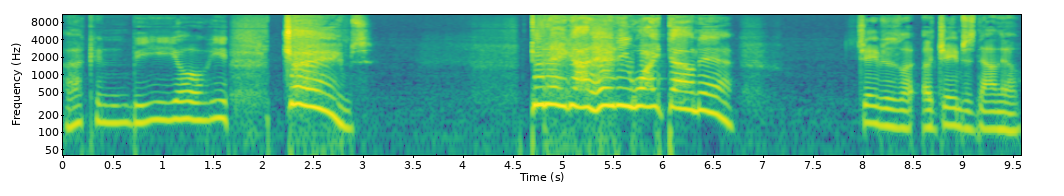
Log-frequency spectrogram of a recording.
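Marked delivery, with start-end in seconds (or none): 0.0-6.7 very high, booming, echoing yell. Retelling someone yelling down to james across an atrium, booming shout from above. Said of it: "It's booming, echoing through the atrium".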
